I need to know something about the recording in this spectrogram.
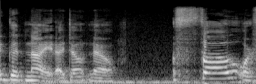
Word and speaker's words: pho: But every time I see it, they put a pronunciation thing in it, and they pronounce it pho, F-U-H.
